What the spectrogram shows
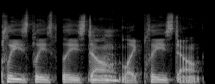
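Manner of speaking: frantic, desperate, repeated pleading tone. Retelling how she begged for her life: imitating begging for her life. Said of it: "begs for her life and just says".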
